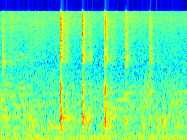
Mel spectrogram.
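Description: Chicken frying in a wok for fried rice at a Bangkok street stall, a steady sizzle broken by a quick series of sharp metal spatula scrapes and clanks.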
